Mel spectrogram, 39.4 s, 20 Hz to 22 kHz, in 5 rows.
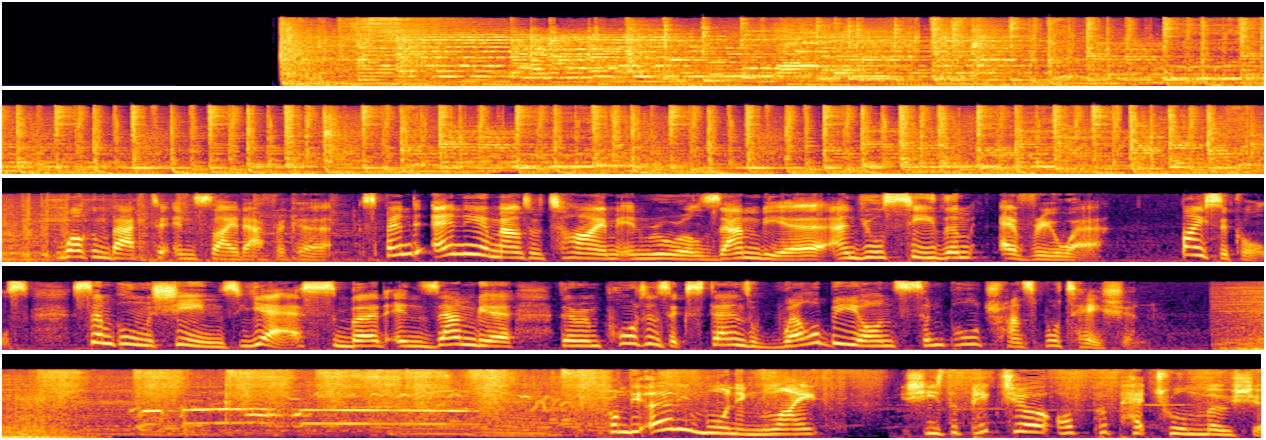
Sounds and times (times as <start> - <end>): Speech: 16.1 - 30.9, 35.3 - 39.4.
